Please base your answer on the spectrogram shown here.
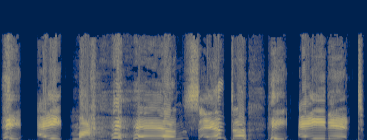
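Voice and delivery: high, loud wail, drawn out at the end; hammed-up anguished shriek; hysterical elf. Maimed elf wails to Santa.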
